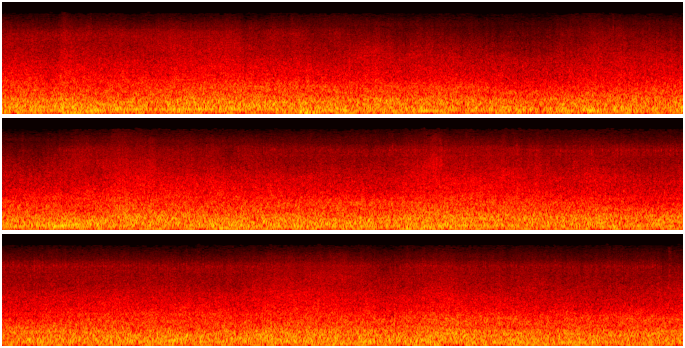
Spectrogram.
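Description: A car engine roars steadily as the car speeds over rough ground.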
